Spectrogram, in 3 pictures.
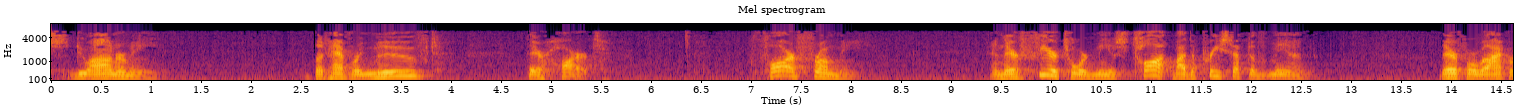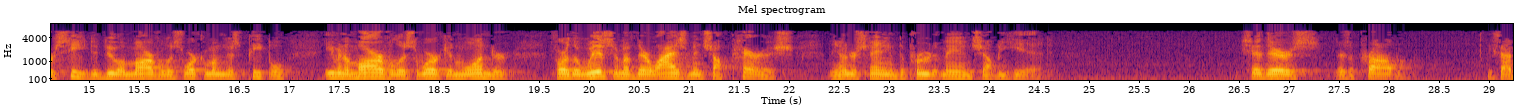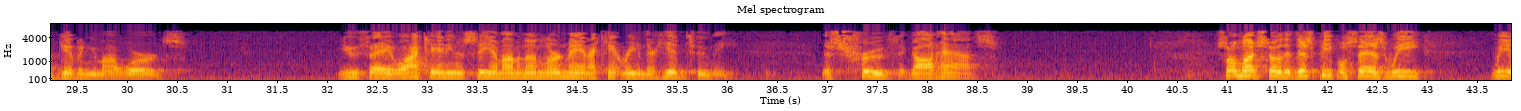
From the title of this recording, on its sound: Ketha Heights Baptist Church ~ Live Broadcast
